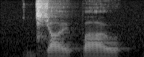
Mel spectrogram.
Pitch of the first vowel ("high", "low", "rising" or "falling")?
low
